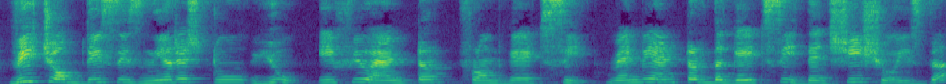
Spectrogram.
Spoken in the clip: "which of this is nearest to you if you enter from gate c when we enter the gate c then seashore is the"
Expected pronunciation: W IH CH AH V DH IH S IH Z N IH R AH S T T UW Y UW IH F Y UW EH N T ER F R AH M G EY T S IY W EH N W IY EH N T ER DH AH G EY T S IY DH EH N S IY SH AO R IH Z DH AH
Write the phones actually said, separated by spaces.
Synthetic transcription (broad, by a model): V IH CH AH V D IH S IH Z N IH R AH S T T UW Y UW IH F Y UW EH N T ER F R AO M G EY T S IY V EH N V IY EH N T ER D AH G EY T S IY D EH N SH IY SH AO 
